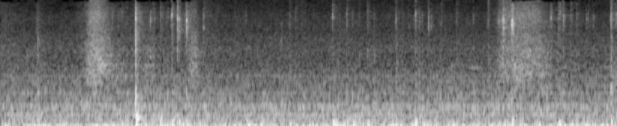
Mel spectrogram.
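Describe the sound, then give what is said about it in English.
Quiet computer keyboard typing while writing JavaScript code, hitting the tab key for indentation: a few scattered keystroke clicks and one sharper key tap over a steady low background hum, with no one speaking. “I'm getting auto for indentation levels, so I can just hit the tab on my keyboard and I don't have to worry about using the space bar like a dozen times to line everything up just absolutely correctly.”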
